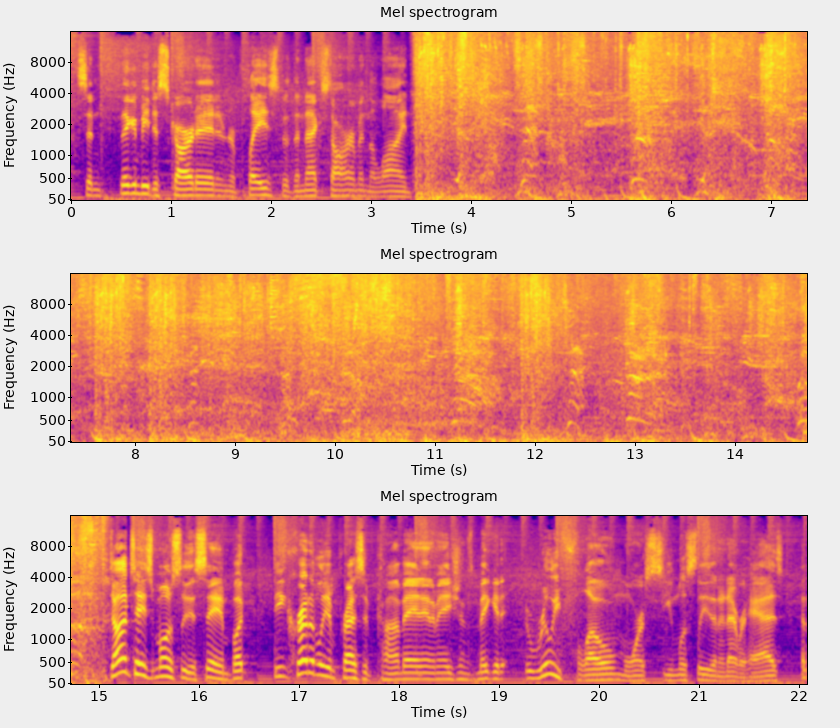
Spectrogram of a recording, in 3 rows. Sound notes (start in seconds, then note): 3.4 gun fighting; 11.8 gun fighting continues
